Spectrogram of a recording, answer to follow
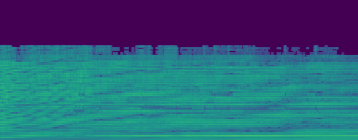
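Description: Diesel multiple unit's horn sounding one long, steady blast at a single pitch.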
